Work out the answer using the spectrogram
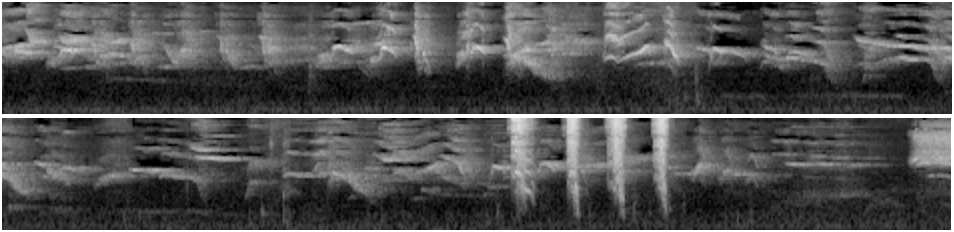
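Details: Oriental magpie-robin giving a forest-type song, recorded for tutoring young birds. It has a lively sequence of varied whistles and scratchy twitters, followed near the end by a burst of sharp, evenly spaced clicking notes.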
